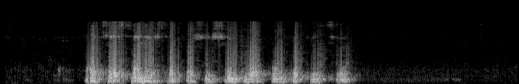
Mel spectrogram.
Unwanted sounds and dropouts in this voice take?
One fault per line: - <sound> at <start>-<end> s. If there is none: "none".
none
